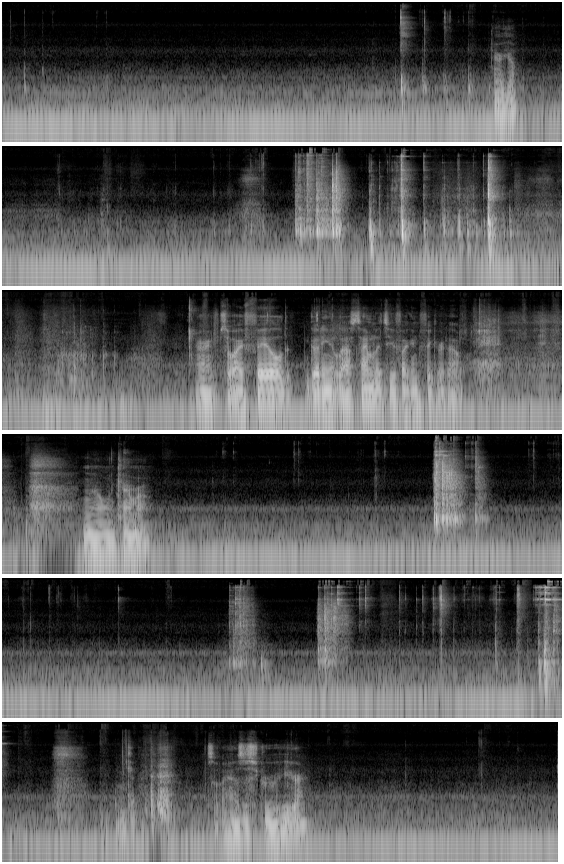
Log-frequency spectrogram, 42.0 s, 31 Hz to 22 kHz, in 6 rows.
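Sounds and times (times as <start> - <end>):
steady low hum: 0.0 - 41.9
small metal parts clinking: 10.2 - 13.4, 32.0 - 35.1
metal lock clinking and rattling: 10.7 - 13.4.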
